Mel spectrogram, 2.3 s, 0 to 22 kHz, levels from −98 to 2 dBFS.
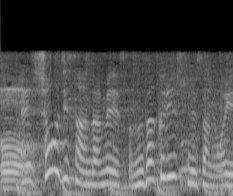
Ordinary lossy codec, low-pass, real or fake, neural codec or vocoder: AAC, 48 kbps; 7.2 kHz; fake; vocoder, 44.1 kHz, 128 mel bands every 256 samples, BigVGAN v2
